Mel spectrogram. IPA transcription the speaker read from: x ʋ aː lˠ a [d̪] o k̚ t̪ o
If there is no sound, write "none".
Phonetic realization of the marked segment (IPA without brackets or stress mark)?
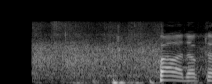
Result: d̪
